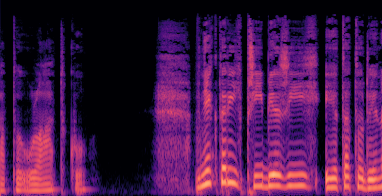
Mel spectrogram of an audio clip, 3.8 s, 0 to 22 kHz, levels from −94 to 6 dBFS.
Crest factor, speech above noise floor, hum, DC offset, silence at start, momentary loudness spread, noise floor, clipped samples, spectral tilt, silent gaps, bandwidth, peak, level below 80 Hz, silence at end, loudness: 16 dB; 57 dB; none; under 0.1%; 0 s; 17 LU; -77 dBFS; under 0.1%; -5.5 dB/octave; none; 15.5 kHz; -4 dBFS; -52 dBFS; 0 s; -20 LUFS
